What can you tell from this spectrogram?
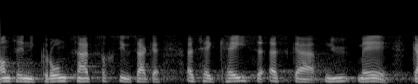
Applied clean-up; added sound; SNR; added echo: none; none; none; none.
